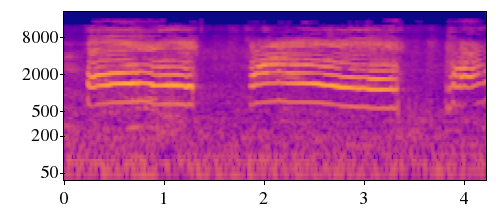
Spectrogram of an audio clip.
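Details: Stray street cat being given food, meowing: three long, drawn-out, clear meows, each about a second long, steady then slightly falling in pitch, separated by short pauses, with the last one cut off; otherwise a quiet background.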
